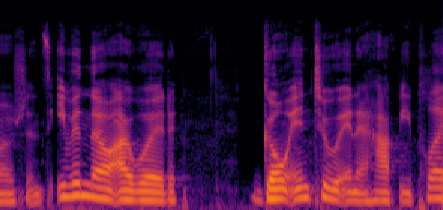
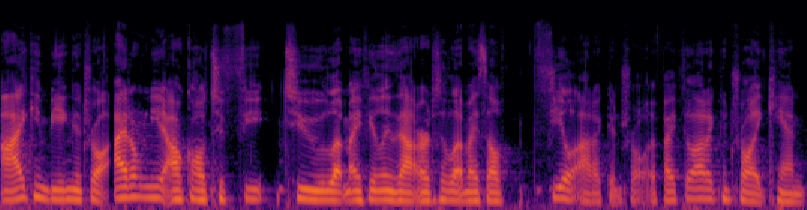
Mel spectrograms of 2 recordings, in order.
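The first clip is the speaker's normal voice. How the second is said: plain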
